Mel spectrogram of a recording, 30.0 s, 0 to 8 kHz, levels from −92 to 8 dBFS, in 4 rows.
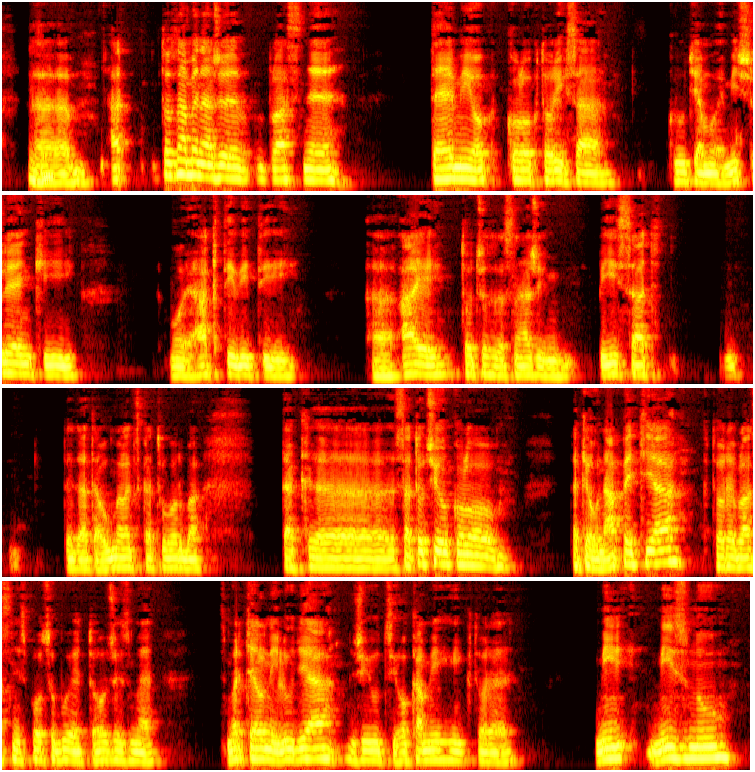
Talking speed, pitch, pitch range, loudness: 90 wpm, 105 Hz, 100-120 Hz, -12 LUFS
